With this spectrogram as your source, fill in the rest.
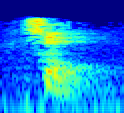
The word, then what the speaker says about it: che: Che. ¿Es con la CH bien pronunciada?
